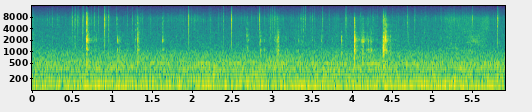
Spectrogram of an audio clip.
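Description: Small twig-teepee campfire on birch bark and fatwood crackling as it catches, with scattered sharp pops, the loudest a cluster about four seconds in.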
